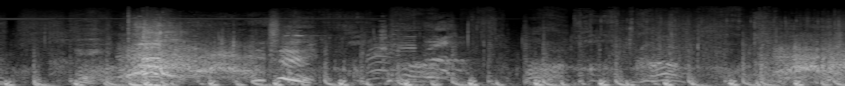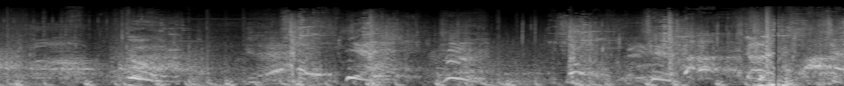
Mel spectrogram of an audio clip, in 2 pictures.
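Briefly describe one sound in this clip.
A blade weapon swings and strikes flesh with heavy thuds.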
